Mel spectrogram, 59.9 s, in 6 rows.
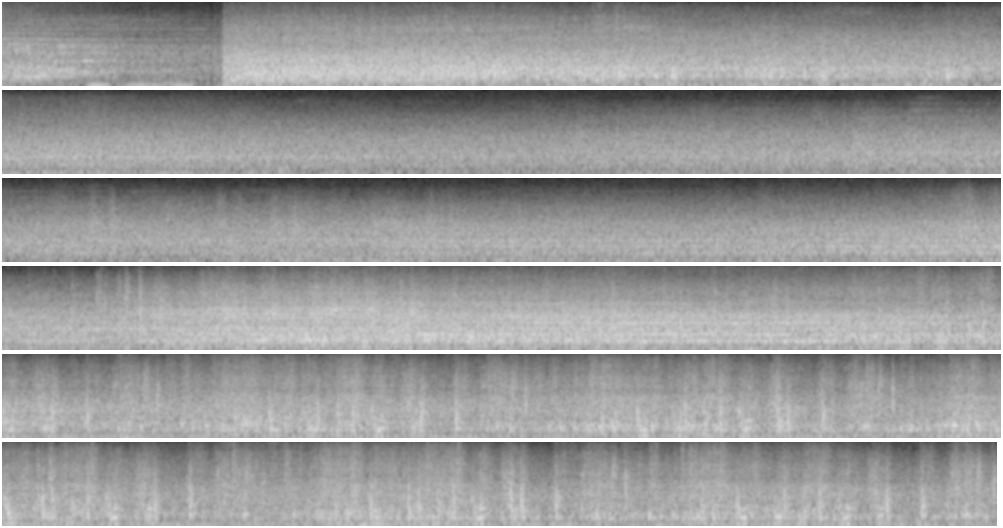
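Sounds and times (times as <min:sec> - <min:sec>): train power car humming: 0:00.0 - 0:59.9
wheels clicking over rail joints: 0:38.5 - 0:59.9.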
